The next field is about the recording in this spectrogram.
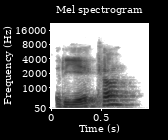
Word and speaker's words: Rijeka: it's called Rijeka, and it's a good club, solid first division club.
